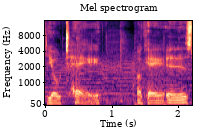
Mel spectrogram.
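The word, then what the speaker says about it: Yōtei: games like the second part of Ghost of Yotai. I know that you guys are saying out there it's pronounced Yotei.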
